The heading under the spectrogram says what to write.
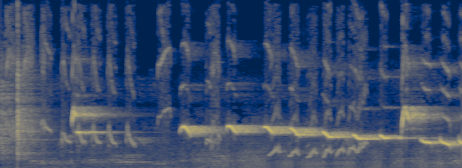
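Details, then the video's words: White-rumped shama singing at dawn to coach wild-caught birds for contest song: a few high chips, then a long, slowly falling pure whistle layered with quick, lower slurred notes. "Chòe lửa hót sáng luyện giọng cho bổi hót đấu căng lửa , chòe lửa luyện giọng"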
